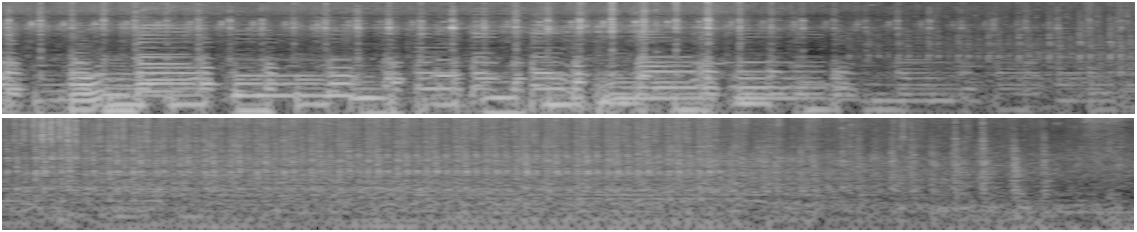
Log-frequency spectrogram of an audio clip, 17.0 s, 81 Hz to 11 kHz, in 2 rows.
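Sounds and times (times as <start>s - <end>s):
old four-wheel-drive BM Volvo Boxer tractor engine chugging in Skåne, Sweden: 0.0s - 16.9s.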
